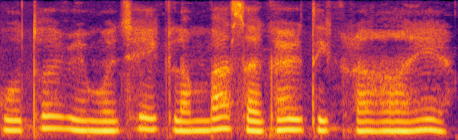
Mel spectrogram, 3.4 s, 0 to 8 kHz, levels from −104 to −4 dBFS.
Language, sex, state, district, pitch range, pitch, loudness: Hindi, female, Arunachal Pradesh, Papum Pare, 205-235 Hz, 215 Hz, -15 LUFS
